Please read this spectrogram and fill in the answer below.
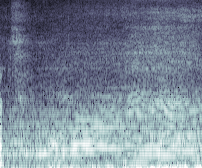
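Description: Gilera Stalker scooter's small two-stroke engine pulling away, its pitch rising over the first second and then holding steady.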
